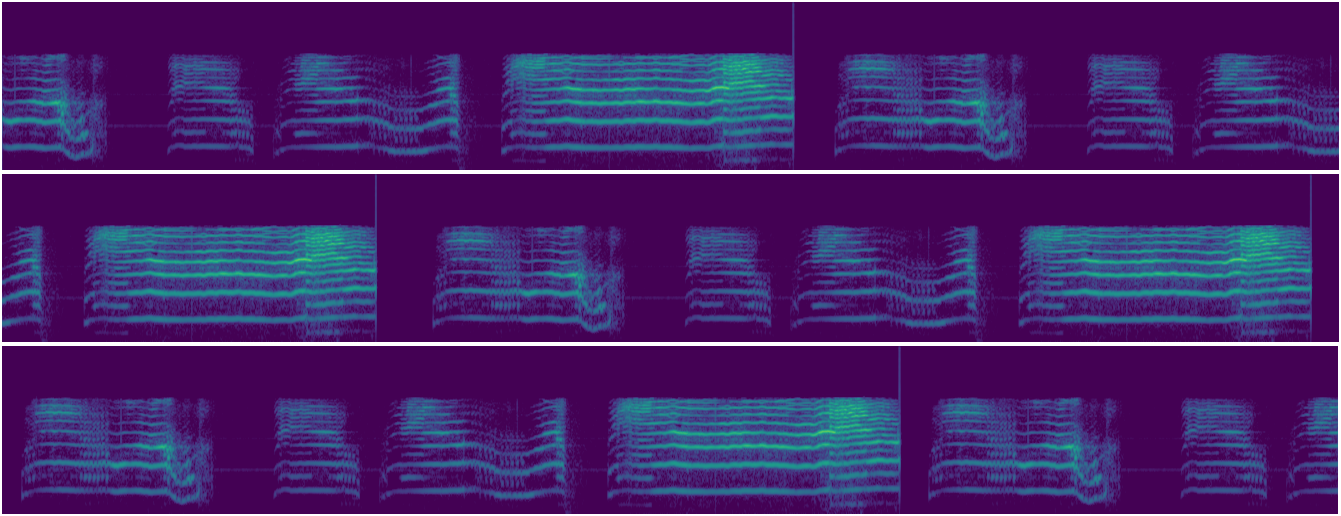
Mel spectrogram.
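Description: Cat meowing over and over: a run of short meows that drop in pitch, broken about every seven seconds by a long, drawn-out meow. The same sequence repeats each time.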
